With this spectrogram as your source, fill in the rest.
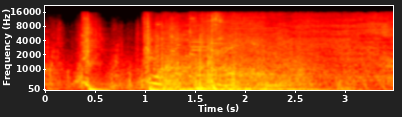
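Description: A magic blast bursts with a rushing whoosh.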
